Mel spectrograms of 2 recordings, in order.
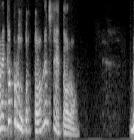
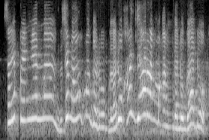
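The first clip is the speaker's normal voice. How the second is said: put-on childish pleading; 11 semitones higher, 4 dB louder than usual. Child begging mother for gado-gado.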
